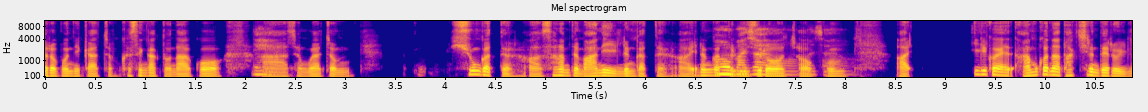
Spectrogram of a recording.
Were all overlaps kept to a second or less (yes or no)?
no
